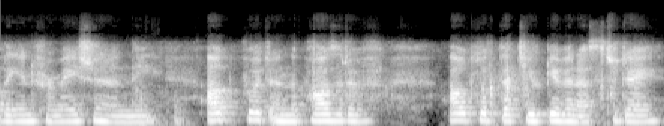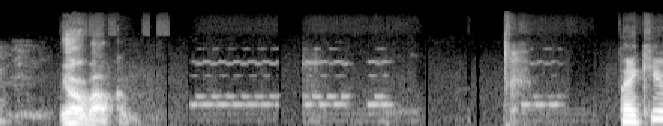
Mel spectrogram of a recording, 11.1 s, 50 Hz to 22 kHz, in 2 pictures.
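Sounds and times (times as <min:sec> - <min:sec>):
faint electronic ringtone: 0:07.1 - 0:08.9, 0:09.8 - 0:10.3.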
